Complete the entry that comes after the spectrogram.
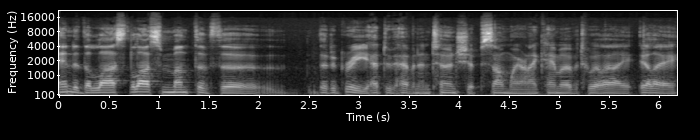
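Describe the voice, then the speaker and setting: A man speaks at a moderate pace with a slight Australian accent. His pitch is fairly low and his intonation fairly even. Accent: slight Australian lilt. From Australia, Sydney. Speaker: screenwriter. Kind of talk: interview. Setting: library.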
